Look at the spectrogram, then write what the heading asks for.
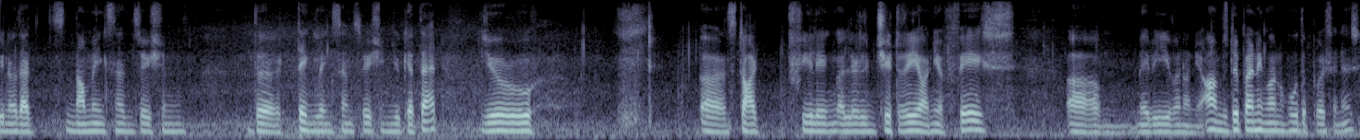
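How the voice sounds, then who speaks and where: Speaking in a flat monotone with a non-native accent, a man leaves long, frequent pauses. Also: medium pitch for a man, moderate pace. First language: not English. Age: 20s. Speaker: vlogger. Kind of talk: casual monologue vlog. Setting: outdoors, walking. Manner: halting, with fillers.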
